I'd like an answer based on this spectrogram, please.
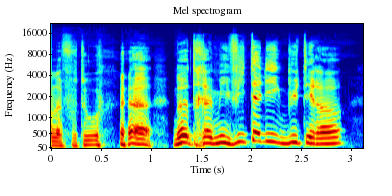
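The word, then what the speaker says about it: Buterin: Et donc notre ami, regarde la photo, notre ami Vitalic Butterrain, je vais prononcer à la française, Vitalic Butterrain euh nous annonce que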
